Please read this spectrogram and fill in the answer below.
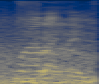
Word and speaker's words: Vueling: Vueling is pronounced Welling.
